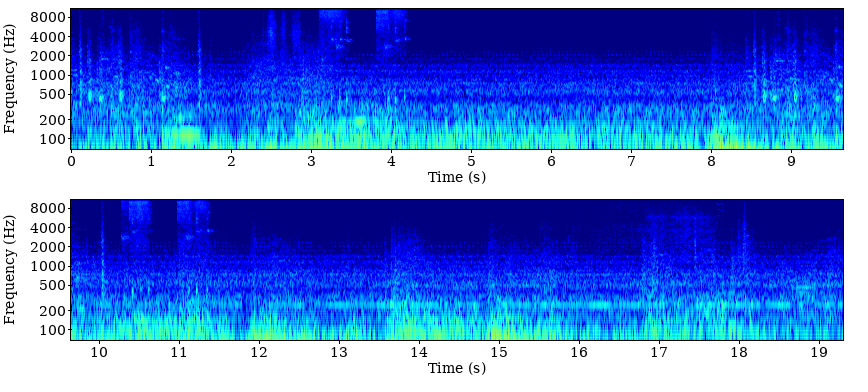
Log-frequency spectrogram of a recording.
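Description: A deep machine hum rumbles throughout.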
